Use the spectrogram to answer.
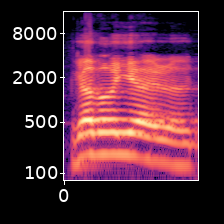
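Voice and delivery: exasperated elder calling to order; irritated mentor. A narrator's reading. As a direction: call the name out in annoyance. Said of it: "d'un ton de menteur irrité".

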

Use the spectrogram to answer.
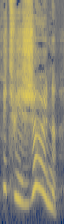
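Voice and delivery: loud, high outburst of loving protest; passionate exclamation. A narrator's reading. Woman protesting to her older lover, passionately. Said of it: "s'écria-t-elle de nouveau avec un emportement de passion".

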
